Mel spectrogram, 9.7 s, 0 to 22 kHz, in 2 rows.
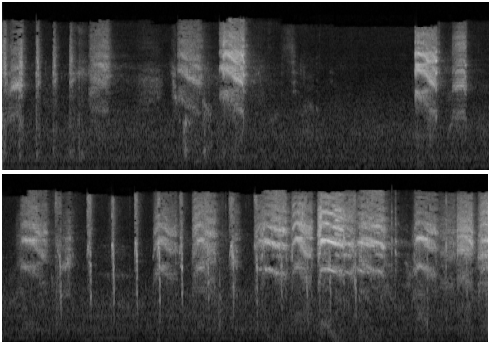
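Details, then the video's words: Pet conures from one flock flying outdoors in Iowa in early spring 2003. Harsh, raspy squawks come in rapid irregular bursts with short clicks between them. A quiet gap falls midway, then the calls build into a dense overlapping chorus. "Iowa Conures Flying"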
